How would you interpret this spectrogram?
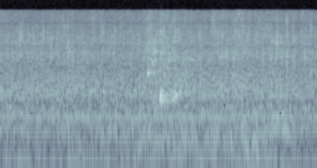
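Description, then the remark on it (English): A cup of water is poured into a cooking pot of beef mince with potatoes in a steady, continuous splash lasting a few seconds, with no one speaking. “Pack a cup of water in it to get the potatoes nice and soft.”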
